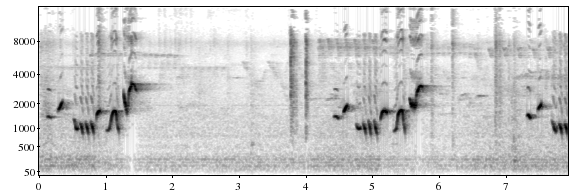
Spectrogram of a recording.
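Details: An emotional, agitated White-rumped shama sings as a lure for captive shamas. Bursts of rapid, rich warbling with upward-sweeping whistles are repeated, separated by about two seconds of silence and a few sharp clicks.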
